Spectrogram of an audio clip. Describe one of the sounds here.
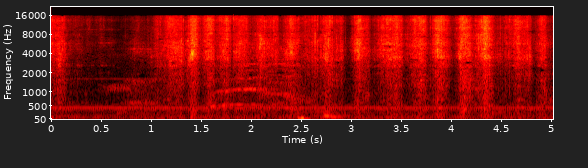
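Hands scrub a small metal part with a rough scourer.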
